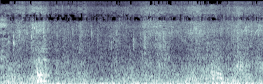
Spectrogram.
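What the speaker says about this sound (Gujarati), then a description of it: "જો ગાડી સાફ થઈ રહી છે" Steady wash of running water splashing and hissing, constant throughout at a moderate distance, like a hose spraying a car.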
